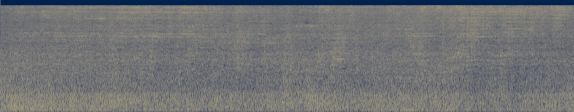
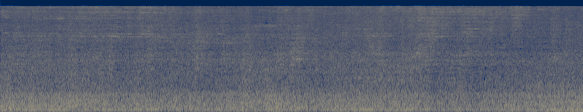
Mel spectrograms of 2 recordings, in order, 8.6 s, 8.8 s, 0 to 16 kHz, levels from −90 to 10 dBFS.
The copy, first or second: first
